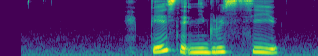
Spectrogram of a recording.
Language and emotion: Russian, positive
